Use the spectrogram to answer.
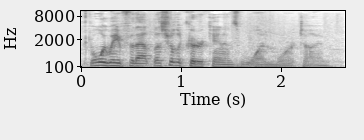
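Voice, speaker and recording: A man's voice: medium pitch, big pitch swings, quick pace, gravelly, a little mellow, faint music behind. A man, likely in his thirties, casually commenting on his own mobile gameplay at home, thinking aloud and poking fun at himself. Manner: chatty, self-deprecating, thinks aloud. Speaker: gaming channel host. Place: home room.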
